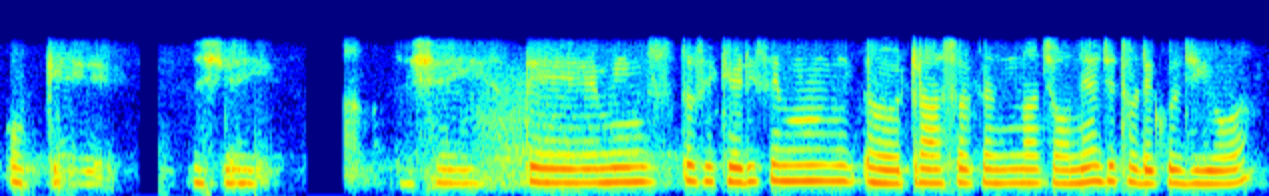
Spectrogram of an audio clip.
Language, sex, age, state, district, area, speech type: Punjabi, female, 18-30, Punjab, Fatehgarh Sahib, rural, conversation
